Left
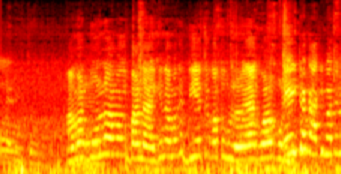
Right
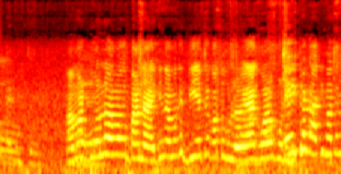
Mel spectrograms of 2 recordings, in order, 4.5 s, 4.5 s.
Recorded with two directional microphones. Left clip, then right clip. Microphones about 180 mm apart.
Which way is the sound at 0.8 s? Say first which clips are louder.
Right 2 dB; 35° right (ahead or behind).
